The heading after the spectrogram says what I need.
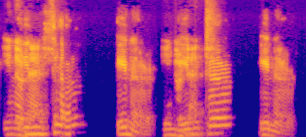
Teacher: You don't need to pronounce T sound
